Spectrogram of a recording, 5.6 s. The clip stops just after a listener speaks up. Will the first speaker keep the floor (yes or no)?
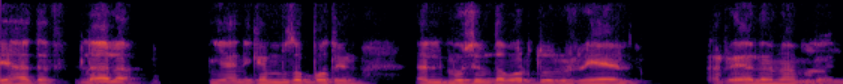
no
